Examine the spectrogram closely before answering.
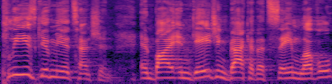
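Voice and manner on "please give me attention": mock pleading, put-on begging. Telling chat how a woman yelling really means, voicing her in mock pleading. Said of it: "she's basically pleading for your attention".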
